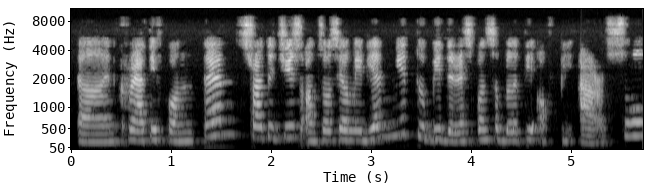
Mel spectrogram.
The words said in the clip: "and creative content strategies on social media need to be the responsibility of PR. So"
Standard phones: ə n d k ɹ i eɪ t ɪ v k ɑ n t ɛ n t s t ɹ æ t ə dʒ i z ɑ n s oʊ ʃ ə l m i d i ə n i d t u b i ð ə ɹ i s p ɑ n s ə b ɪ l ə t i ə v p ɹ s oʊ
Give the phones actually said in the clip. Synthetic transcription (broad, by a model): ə n k ɹ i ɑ t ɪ f k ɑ n t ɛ n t s t ɹ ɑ t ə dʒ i s ɑ n s oʊ s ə l m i d i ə n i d t u b i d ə ɹ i s p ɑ n s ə b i l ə t i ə f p ɹ s oʊ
